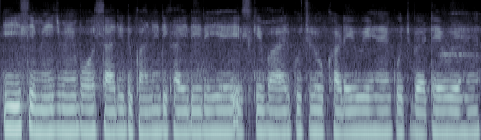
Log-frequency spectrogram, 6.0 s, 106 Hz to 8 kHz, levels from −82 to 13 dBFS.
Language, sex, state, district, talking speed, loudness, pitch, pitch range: Hindi, male, Rajasthan, Jaipur, 210 wpm, -17 LUFS, 135 Hz, 130-140 Hz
